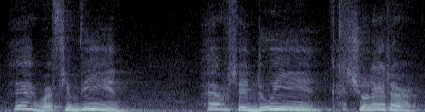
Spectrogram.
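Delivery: high-pitched put-on native English accent; chirpy imitation of English-accented small talk; English accent impression. Shown as a demonstration. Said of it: "Bahasa Inggris kayak orang Inggris".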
